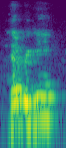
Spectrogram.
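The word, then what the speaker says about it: habergeon: it, as it were the whole of a hebergin. Hebergin. That's how you pronounce that.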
